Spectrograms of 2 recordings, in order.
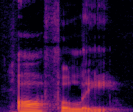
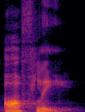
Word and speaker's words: awfully: but sometimes we don't this word has two pronunciations sometimes you'll hear Americans say awfully and pronounce it with three syllables pronouncing the U following the rule awfully but it's not very common it's more common to hear offly offly and not pronounce the U offly two syllables the U is silent this is more common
